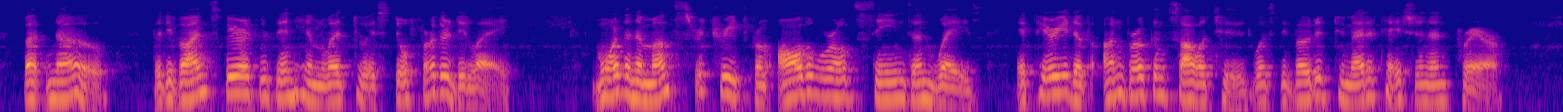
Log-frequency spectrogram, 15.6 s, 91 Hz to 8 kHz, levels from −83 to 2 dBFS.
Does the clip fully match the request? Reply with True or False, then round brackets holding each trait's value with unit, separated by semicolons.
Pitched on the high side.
False (155 Hz)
